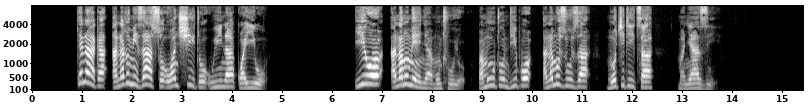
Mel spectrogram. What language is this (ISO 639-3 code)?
nya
